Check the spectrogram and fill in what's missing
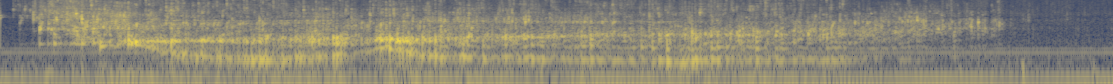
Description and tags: filling water glass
